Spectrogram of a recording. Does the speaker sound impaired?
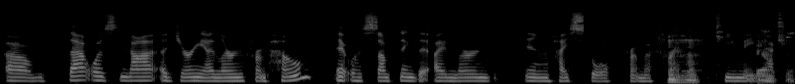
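Yes: cleft palate, severe.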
